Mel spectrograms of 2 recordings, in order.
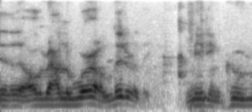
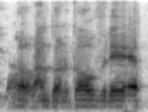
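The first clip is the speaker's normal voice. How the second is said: louder, heated threat retold; retold angry outburst, louder; 8 dB louder than usual. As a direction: fume it out like you're about to storm off. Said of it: "I'm angry and I'm mad".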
